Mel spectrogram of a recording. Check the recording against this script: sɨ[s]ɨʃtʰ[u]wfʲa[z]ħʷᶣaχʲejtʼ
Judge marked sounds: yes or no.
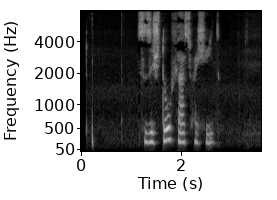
no, no, no

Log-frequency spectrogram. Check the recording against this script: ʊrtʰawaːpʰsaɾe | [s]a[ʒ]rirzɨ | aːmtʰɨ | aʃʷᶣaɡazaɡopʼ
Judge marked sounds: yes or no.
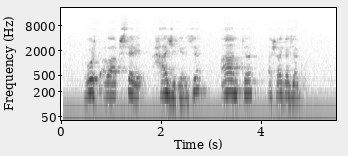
no, yes

